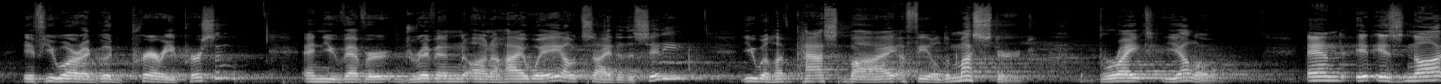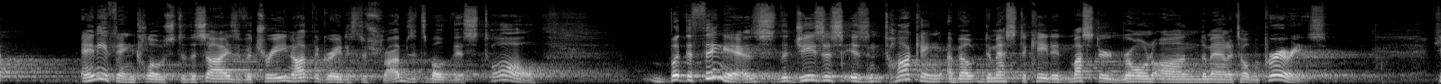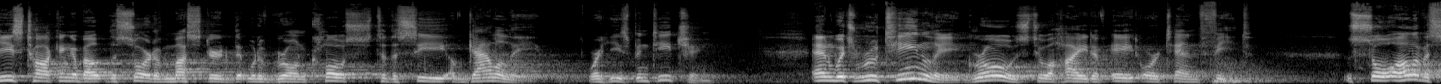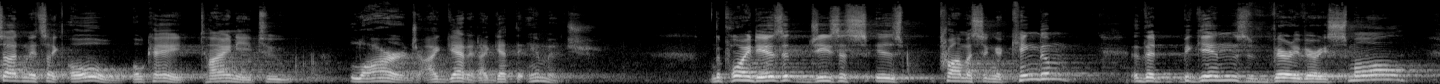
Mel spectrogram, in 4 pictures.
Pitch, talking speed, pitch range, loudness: 155 Hz, 135 wpm, 135-200 Hz, -18 LUFS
